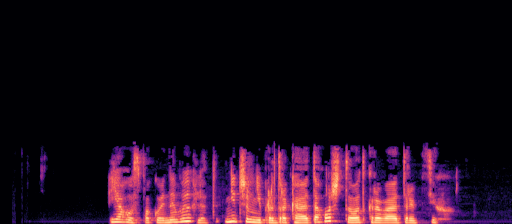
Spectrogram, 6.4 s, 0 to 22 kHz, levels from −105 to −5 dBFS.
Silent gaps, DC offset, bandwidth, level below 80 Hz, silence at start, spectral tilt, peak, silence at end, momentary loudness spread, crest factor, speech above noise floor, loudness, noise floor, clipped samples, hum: none; under 0.1%; 7.8 kHz; -60 dBFS; 1.4 s; -4.5 dB/octave; 0 dBFS; 0.75 s; 13 LU; 16 dB; 70 dB; -16 LUFS; -86 dBFS; under 0.1%; none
